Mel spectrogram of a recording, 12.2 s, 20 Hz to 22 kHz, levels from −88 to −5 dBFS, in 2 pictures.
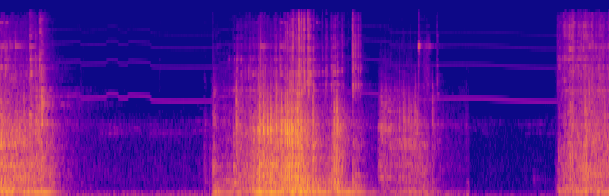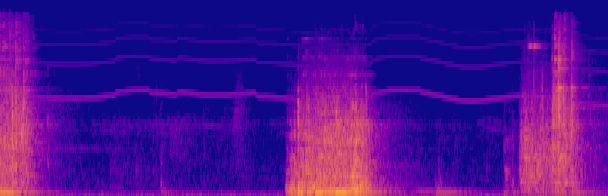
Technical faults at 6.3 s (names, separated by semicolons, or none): switching supply whistle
